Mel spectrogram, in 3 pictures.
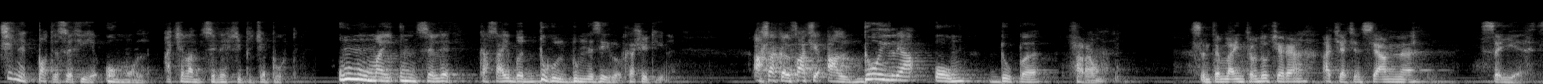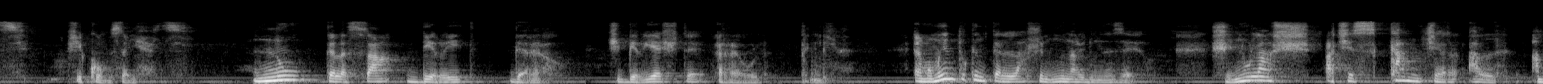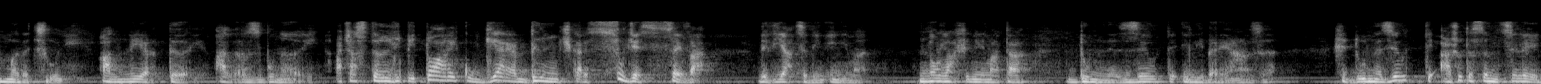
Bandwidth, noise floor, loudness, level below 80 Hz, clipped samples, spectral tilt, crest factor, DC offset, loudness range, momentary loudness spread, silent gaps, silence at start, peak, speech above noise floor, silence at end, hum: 8 kHz; -48 dBFS; -18 LUFS; -46 dBFS; under 0.1%; -6.5 dB/octave; 18 dB; under 0.1%; 6 LU; 16 LU; none; 0 s; 0 dBFS; 31 dB; 0 s; none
